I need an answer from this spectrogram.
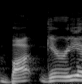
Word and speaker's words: Batgerel: So you're taking on Danaa Batgerel, I believe that's how you say it. What do you know about him? How do you feel like you match up against him in this fight? Yeah, Batgerel.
